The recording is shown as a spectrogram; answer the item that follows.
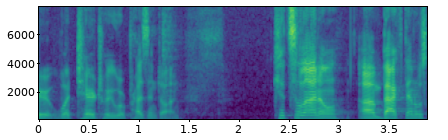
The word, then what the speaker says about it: Kitsilano: Argost Jack cut Solano Kitsilano is kind of like the anglicized pronunciation of his name do you know I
